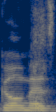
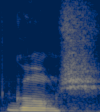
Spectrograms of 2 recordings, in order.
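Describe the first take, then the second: First: It is said with an English pronunciation. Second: It is said with a European Portuguese pronunciation. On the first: "I'm just going to keep saying Gomez" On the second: "that's the Portuguese, the Portugal Portuguese pronunciation"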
